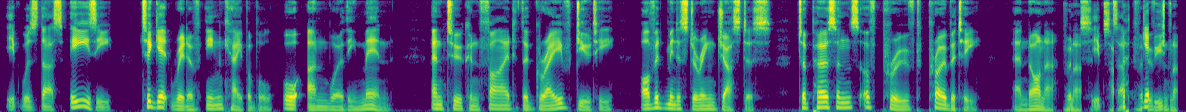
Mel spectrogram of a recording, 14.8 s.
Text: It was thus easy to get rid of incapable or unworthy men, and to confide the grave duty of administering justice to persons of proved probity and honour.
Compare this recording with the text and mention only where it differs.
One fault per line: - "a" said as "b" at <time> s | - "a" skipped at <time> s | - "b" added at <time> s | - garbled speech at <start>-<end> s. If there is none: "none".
- garbled speech at 13.3-14.7 s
